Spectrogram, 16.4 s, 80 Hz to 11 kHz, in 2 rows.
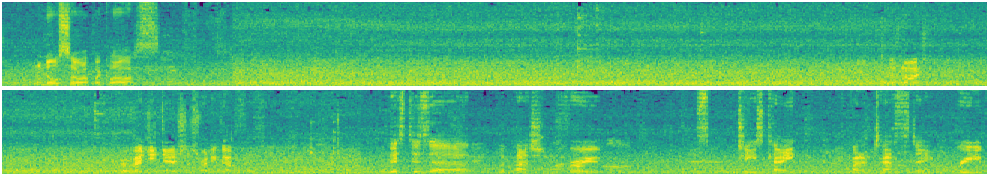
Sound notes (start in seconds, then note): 2.0 engine rumbling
